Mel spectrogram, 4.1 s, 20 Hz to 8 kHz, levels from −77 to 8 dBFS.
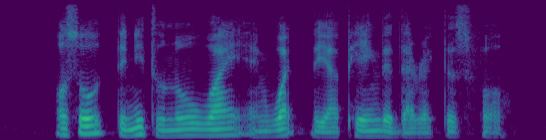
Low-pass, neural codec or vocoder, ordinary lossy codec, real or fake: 7.2 kHz; codec, 16 kHz in and 24 kHz out, 1 kbps, XY-Tokenizer; none; fake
